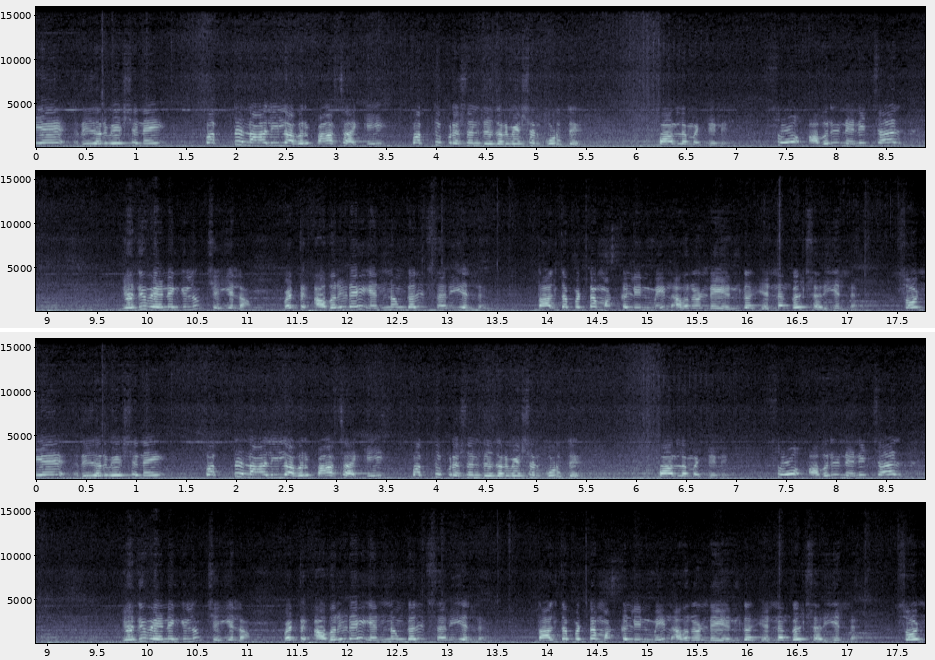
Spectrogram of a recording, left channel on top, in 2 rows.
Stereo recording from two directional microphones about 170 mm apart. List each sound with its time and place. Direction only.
0.0 s a sound: 15° right (ahead or behind)
1.7 s a woman's voice: centre (ahead or behind)
9.7 s a woman's voice: centre (ahead or behind); by 17.7 s 30° right (ahead or behind)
